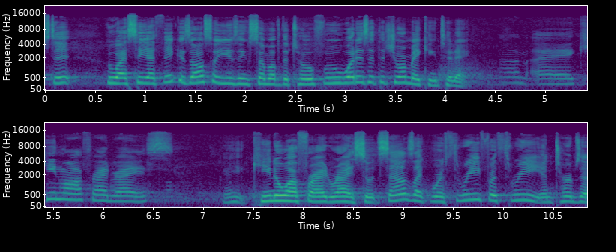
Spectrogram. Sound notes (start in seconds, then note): none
